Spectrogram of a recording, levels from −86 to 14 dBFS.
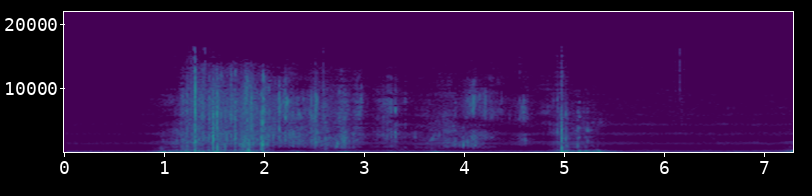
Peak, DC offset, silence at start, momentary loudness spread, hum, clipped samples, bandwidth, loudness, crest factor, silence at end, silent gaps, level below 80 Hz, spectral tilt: -14 dBFS; 0.1%; 0 s; 18 LU; 50 Hz at -60 dBFS; under 0.1%; 16 kHz; -44 LUFS; 32 dB; 0 s; none; -54 dBFS; -2 dB/octave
